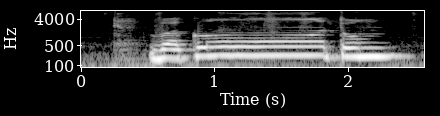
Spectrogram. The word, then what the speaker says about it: وَكُنْتُمْ: وَكُنْتُمْ. کیسے؟ أَزْوَاجًا ثَلَاثَةً. یہاں پہ بھی اخفا ہو رہا ہے، نون ساکن کے بعد تا آیا ہوا ہے حروف اخفا میں سے، اور یہاں پہ بھی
